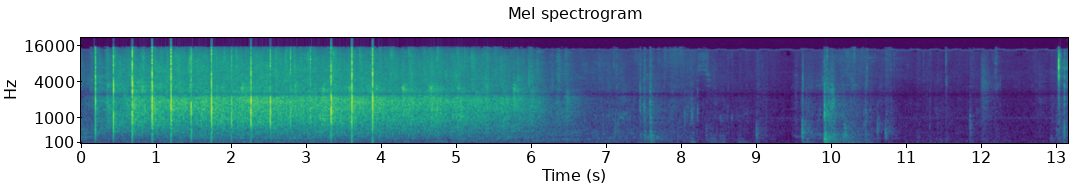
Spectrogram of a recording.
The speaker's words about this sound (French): Et je vous demande d'applaudir M. Rémi Pagani qui va prendre la parole.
